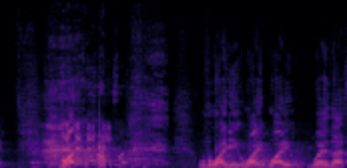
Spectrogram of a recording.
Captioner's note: laughing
